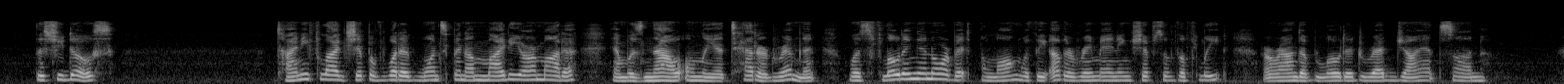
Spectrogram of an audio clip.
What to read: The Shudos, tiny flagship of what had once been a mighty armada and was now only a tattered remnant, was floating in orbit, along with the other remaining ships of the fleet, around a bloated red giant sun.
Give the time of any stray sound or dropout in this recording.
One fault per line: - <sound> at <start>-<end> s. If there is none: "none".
none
